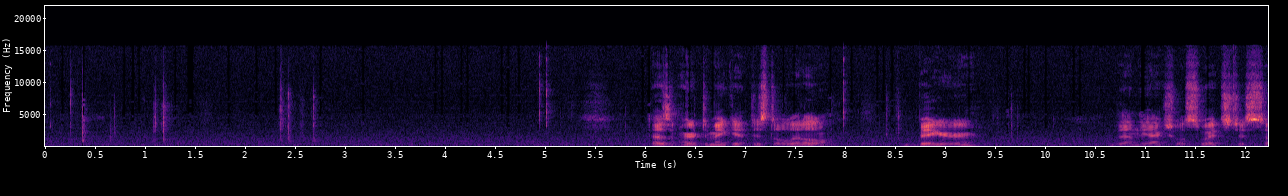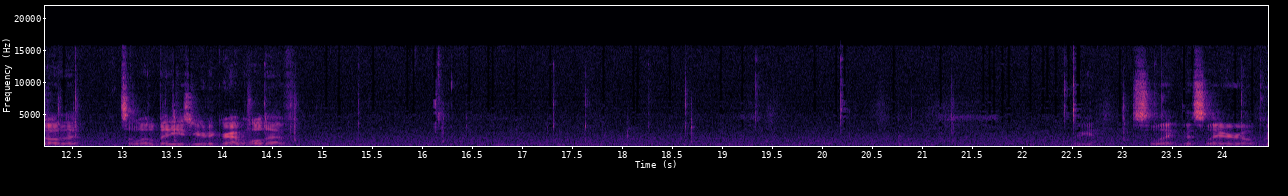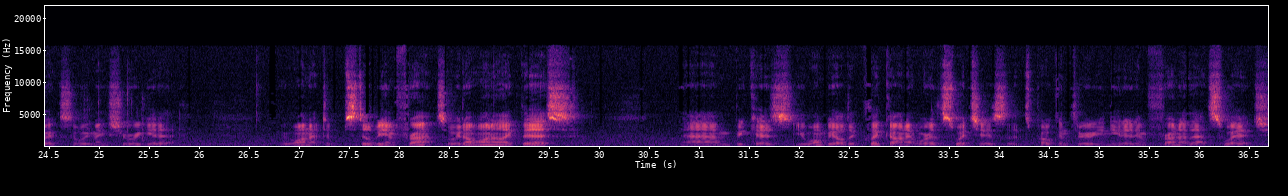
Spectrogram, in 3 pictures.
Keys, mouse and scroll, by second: 1.1 Tab, 2.3 s, 6.4-9.5 drag, 9.5 s, 13.4 Tab, 13.9-19.3 middle drag, 19.3 click, 20.0-23.7 drag, 24.1 click, 24.5-26.6 middle drag, 26.6-28.1 drag, 34.6-36.3 drag.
